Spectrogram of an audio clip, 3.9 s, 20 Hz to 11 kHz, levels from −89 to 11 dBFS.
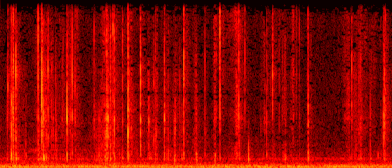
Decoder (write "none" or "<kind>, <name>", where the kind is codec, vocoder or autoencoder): none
